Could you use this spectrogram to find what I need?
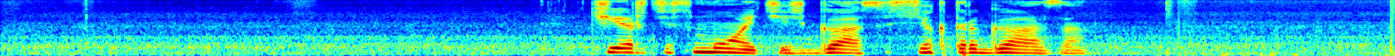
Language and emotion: Russian, angry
